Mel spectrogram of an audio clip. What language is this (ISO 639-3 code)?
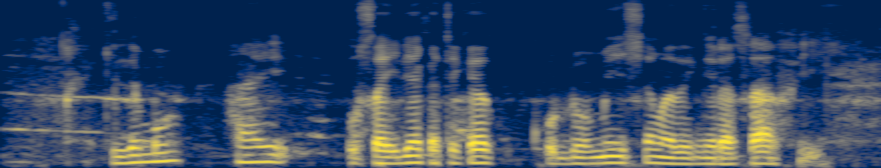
kln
